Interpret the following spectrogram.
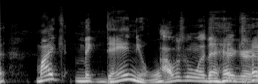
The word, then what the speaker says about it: McDaniel: Mike McDaniel. Is that it? That's not how you say it. Mike McDaniel.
